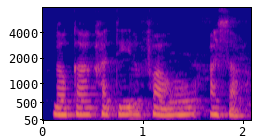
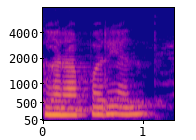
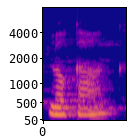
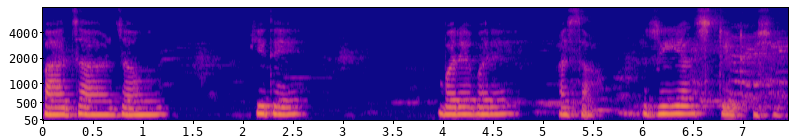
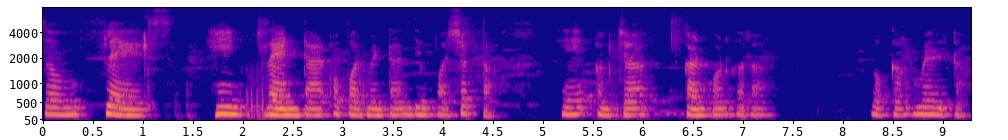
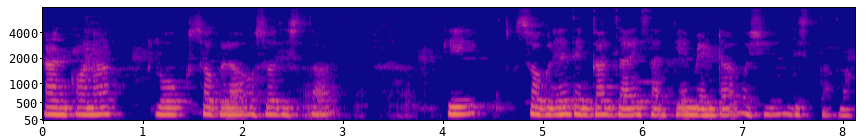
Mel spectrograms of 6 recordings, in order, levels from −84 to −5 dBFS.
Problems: background conversations at intervals, low volume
